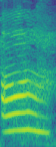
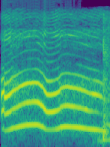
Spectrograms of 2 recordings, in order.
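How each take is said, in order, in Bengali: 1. এটি একটু রোমান্টিক ভাবে উচ্চারিত। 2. এটি খুব রোমান্টিক ভাবে উচ্চারিত। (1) "একটু রোমান্টিক হলেই এটা হয়" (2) "আর একটু রোমান্টিক হলে"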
